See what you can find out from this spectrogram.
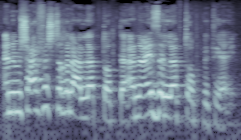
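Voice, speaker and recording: An actress in a comedy series playing a rich, spoiled, slow-witted young woman with an Egyptian accent who fusses and mixes in English words. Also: sits high, expressive, fairly bright tone. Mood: naive, fussy. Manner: fussy, mixes English words, spells letter by letter. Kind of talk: sitcom acting.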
